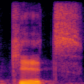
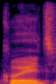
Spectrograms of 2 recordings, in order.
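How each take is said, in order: First: The name begins with a 'kweh' sound. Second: The name begins with a 'ko-eh' sound. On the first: This is the proper pronunciation of the name. "se pronuncia Quetes" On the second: This is how everyone usually says the name. "mas eu já falo Coetes porque todo mundo"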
